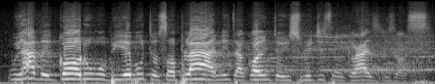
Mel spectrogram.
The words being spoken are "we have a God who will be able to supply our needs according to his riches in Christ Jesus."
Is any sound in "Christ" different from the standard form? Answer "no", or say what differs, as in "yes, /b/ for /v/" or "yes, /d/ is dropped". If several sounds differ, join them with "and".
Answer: yes, /l/ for /ɹ/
